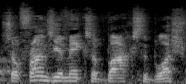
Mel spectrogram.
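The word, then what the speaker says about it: Franzia: fania frania fr fronia it's only three syllables bro so frania makes a box to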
